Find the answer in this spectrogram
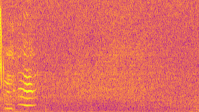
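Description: Near silence: room tone, with one faint, brief high-pitched wavering call near the start.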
